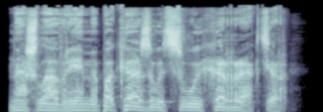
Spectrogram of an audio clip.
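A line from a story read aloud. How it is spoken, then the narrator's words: Muttered through clenched teeth. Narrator (Russian): сквозь зубы пробормотал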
